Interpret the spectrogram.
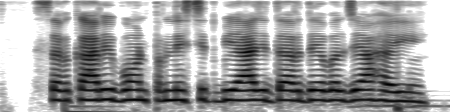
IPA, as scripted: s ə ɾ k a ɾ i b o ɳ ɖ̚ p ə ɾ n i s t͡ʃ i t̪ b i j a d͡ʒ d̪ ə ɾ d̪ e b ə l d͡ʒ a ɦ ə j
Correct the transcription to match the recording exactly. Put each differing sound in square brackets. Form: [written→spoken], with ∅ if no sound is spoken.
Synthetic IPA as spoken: s ə ɾ k a ɾ i b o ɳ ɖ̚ p ə ɾ n i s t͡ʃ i t̪ b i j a d͡ʒ d̪ ə ɾ d̪ e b ə l d͡ʒ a ɦ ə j

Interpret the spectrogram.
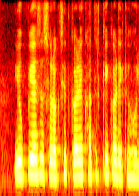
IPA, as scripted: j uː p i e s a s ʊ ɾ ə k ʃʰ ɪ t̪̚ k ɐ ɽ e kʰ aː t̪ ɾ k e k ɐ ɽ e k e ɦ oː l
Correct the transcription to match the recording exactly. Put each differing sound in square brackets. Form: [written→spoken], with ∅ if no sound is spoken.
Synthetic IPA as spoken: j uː p i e s [a→e] s ʊ ɾ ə k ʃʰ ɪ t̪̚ k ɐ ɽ e kʰ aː t̪ ɾ k [e→i] k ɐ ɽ e k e ɦ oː l

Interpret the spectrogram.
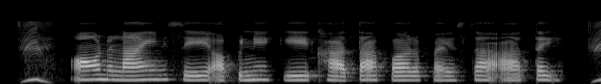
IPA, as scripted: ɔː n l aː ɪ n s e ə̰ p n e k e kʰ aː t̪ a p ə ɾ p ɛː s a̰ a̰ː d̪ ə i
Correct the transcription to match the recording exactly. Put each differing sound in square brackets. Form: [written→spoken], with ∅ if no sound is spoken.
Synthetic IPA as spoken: ɔː n l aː ɪ n s e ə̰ p n e k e kʰ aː t̪ a p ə ɾ p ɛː s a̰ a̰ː [d̪→t̪] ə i

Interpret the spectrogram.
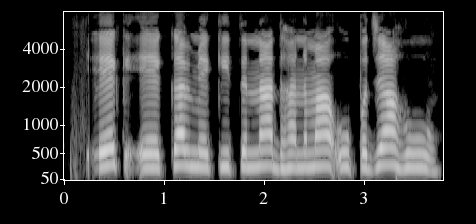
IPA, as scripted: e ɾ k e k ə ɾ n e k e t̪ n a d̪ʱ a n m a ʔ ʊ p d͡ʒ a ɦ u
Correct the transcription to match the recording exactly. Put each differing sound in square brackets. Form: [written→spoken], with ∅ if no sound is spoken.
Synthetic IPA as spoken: e [ɾ→∅] k e k ə ɾ [n→m] e k [e→i] t̪ n a d̪ʱ [a→ə] n m a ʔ [ʊ→u] p d͡ʒ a ɦ u

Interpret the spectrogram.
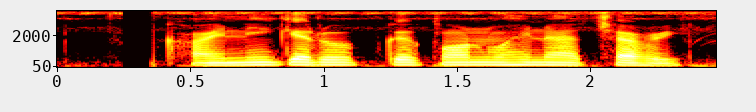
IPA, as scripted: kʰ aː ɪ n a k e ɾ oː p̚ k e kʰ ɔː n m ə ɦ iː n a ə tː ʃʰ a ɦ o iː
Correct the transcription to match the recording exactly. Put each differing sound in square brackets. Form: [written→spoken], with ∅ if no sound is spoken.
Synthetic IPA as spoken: kʰ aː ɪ n [a→i] k e ɾ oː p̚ k e [kʰ→k] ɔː n m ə ɦ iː n a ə tː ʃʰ a ɦ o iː

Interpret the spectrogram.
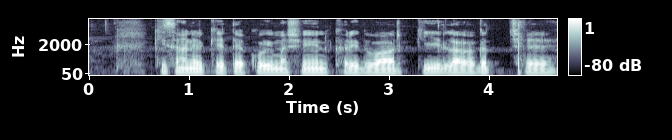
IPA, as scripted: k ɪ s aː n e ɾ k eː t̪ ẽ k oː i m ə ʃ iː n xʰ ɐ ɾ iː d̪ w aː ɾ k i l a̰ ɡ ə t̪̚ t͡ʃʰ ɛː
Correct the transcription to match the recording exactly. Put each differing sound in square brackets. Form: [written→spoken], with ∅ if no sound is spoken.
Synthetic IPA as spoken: k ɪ s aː n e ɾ k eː t̪ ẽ k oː i m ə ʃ iː n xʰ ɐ ɾ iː d̪ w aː ɾ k i l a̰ ɡ ə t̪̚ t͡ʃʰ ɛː

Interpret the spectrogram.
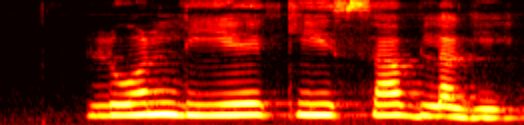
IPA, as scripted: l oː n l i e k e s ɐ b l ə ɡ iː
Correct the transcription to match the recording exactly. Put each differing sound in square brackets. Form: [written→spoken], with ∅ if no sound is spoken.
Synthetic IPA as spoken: l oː n l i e k [e→i] s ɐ b l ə ɡ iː

